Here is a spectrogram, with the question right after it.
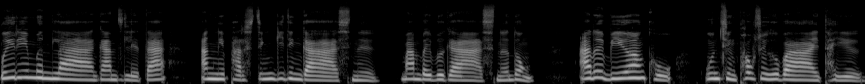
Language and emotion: Bodo, disgusted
